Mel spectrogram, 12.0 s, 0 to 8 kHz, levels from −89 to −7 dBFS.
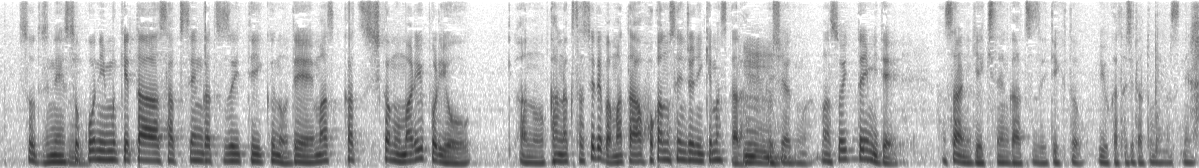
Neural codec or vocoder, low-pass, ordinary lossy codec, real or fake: none; none; none; real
